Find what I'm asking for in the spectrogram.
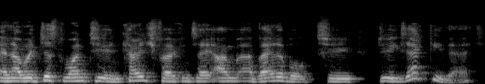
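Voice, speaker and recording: At a moderate pace, a man talks in a fairly high voice with ordinary pitch variation. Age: 60s. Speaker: psychologist supporting whistleblowers. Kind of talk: webinar panel discussion.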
